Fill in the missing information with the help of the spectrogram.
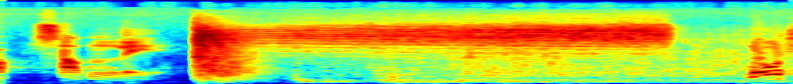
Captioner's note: pops; air blowing; water boiling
